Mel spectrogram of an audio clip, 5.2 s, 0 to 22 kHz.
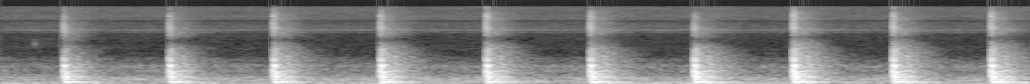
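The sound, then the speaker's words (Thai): A steady tapping beat, about ten sharp, evenly spaced taps in five seconds, each with a short ringing tail, keeping a metronome-like rhythm with no voices. “BPM นี่ย่อมาจาก beat per minute นั่นก็ เออหมายถึงเป็นจังหวะครับ เป็นจังหวะเคาะ เป็นจังหวะเคาะเออถ้าเกิดว่าเออถึง 80 ต่อต่อหนึ่งนาทีครับ”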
